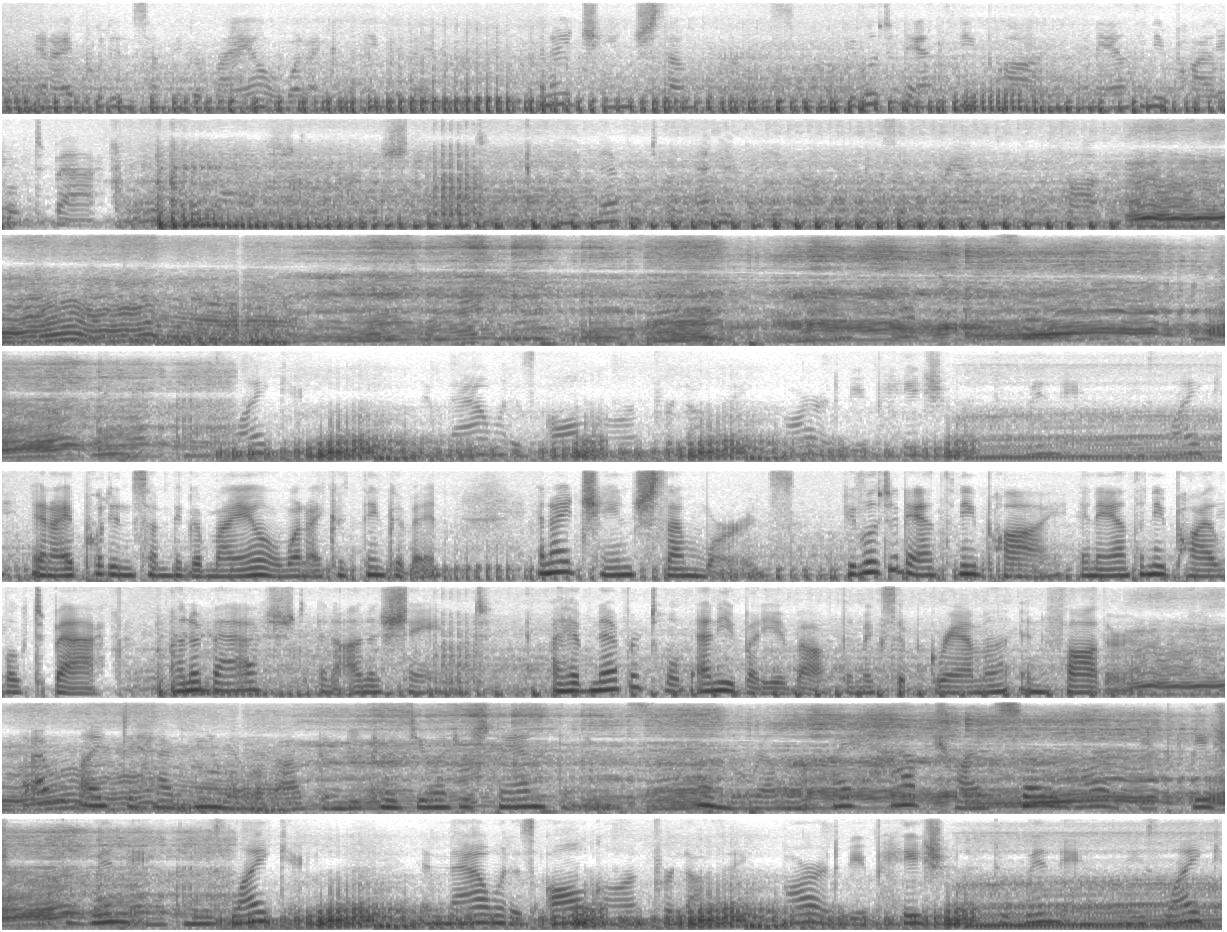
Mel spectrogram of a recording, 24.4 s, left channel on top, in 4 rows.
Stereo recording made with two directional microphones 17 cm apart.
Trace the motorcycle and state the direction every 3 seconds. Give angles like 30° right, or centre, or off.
50° left, 40° left, 40° left, 30° left, 20° left, centre, 20° right, 40° right.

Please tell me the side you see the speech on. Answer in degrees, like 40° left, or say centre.
70° right.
